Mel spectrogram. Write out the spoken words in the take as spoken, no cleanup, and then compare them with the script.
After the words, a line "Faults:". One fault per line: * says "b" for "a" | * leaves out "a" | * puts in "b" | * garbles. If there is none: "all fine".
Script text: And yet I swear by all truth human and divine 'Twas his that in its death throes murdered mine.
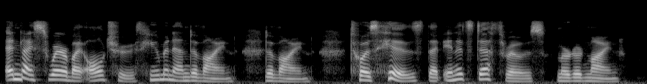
And I swear by all truth human and divine divine 'Twas his that in its death throes murdered mine.
Faults:
* leaves out "yet"
* puts in "divine"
